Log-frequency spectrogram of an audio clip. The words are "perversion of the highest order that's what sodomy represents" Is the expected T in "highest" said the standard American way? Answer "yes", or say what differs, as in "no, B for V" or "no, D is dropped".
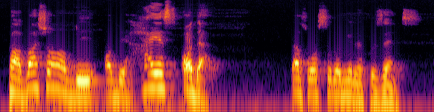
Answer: yes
